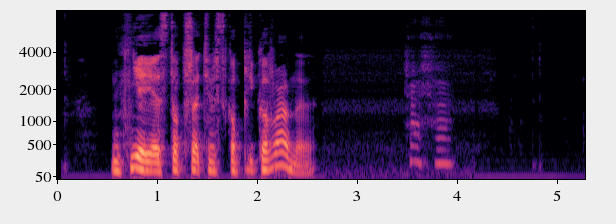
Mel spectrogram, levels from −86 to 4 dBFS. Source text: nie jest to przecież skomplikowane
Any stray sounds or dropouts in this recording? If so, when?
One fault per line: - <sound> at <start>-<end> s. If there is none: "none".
- laugh at 3.5-4.0 s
